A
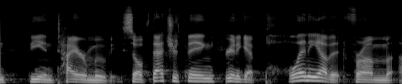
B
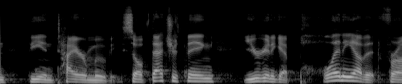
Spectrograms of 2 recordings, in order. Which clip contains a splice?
A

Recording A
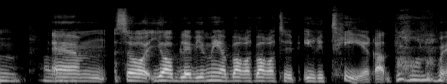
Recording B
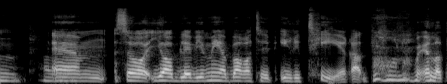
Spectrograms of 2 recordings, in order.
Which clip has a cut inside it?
A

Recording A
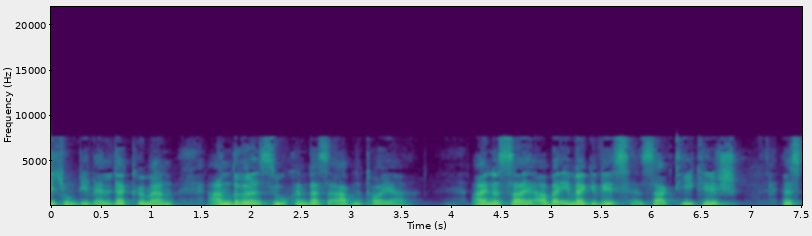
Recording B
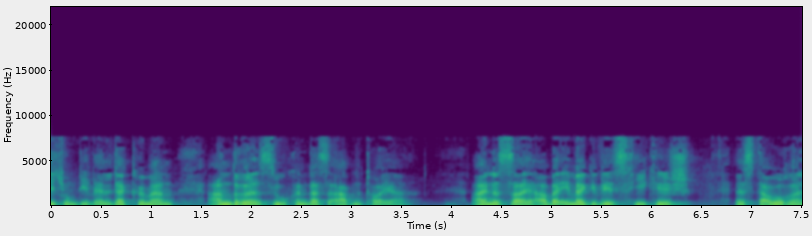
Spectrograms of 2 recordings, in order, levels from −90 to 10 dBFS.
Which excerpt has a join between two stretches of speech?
B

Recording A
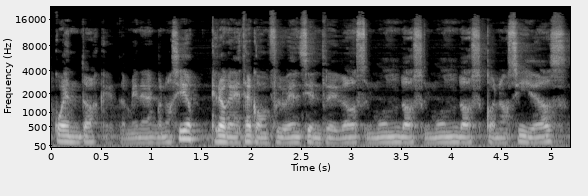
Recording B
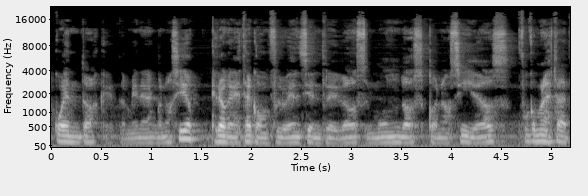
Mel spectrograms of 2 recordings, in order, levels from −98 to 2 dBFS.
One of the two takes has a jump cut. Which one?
A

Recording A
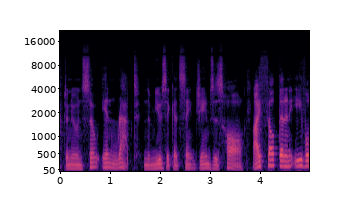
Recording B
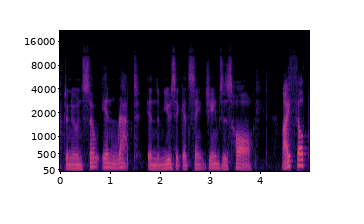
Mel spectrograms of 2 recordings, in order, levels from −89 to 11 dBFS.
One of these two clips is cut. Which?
A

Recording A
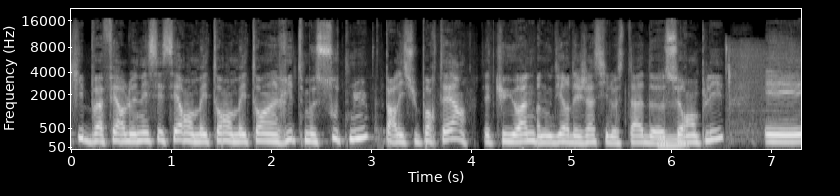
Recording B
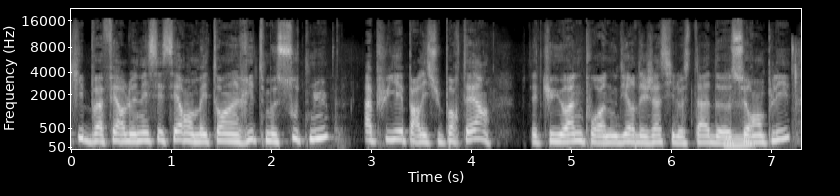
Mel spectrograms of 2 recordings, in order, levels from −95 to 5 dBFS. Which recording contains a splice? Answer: A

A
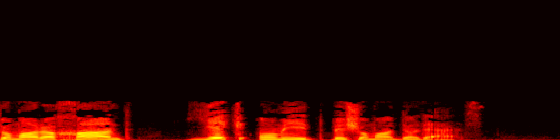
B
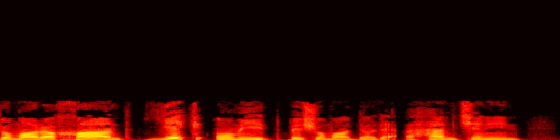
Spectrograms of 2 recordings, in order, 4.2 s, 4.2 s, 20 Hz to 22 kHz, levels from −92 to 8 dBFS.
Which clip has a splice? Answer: B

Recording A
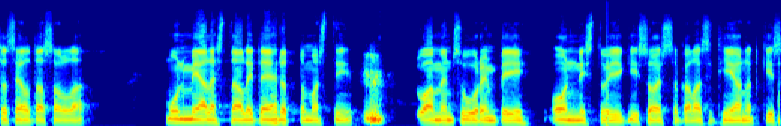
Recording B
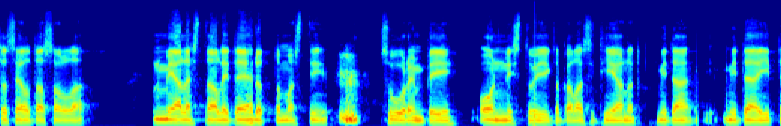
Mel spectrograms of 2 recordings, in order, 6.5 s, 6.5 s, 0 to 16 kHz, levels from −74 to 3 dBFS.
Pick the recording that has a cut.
B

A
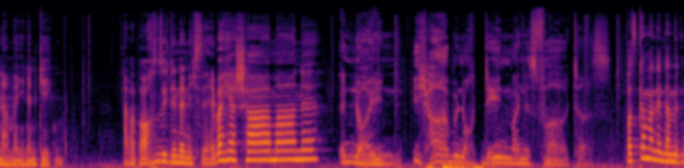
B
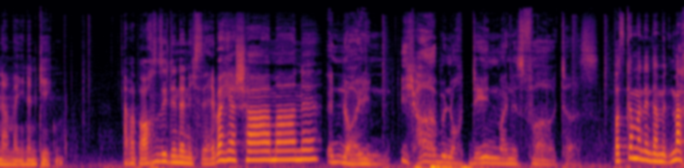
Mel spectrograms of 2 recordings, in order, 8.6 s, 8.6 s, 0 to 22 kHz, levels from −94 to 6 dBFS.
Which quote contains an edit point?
B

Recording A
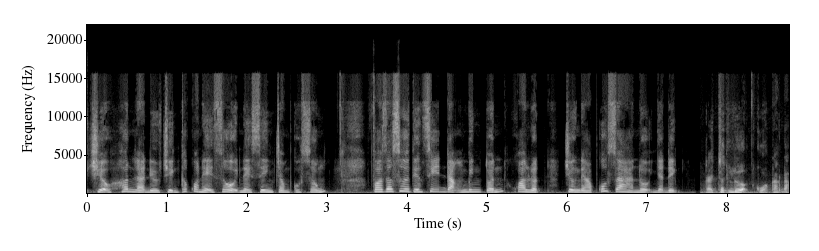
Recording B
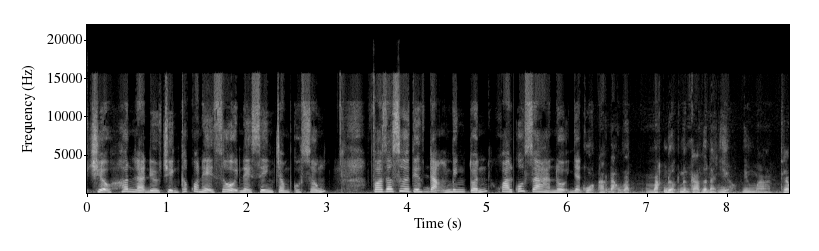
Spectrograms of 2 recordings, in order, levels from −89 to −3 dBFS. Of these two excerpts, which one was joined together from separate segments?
B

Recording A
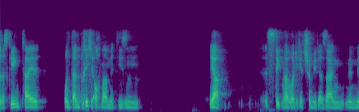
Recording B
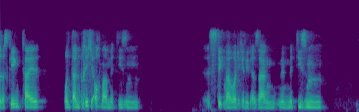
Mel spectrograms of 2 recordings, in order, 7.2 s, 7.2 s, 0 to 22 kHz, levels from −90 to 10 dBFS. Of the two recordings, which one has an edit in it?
B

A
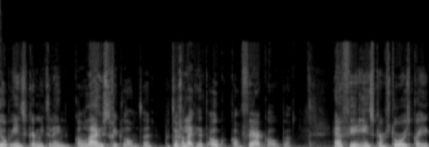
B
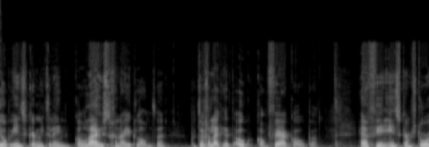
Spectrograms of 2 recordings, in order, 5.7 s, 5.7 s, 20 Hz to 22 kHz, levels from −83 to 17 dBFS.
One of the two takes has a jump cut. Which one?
A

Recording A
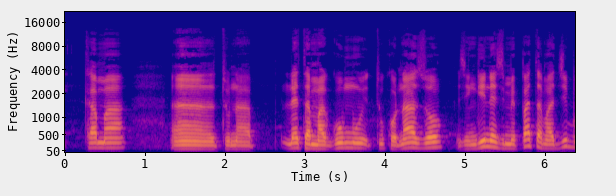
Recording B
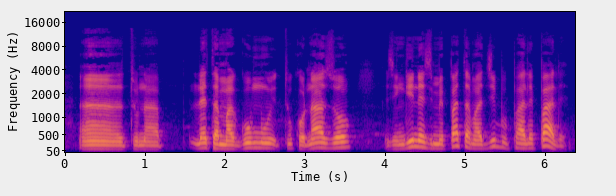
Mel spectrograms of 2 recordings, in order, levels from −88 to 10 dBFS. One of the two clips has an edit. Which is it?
A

